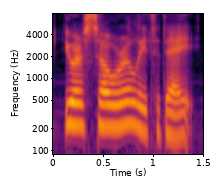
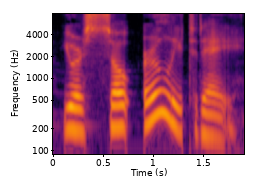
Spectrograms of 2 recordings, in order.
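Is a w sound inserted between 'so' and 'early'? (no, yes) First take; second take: yes; no. First: A w glide links 'so' into 'early'. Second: No w glide comes between 'so' and 'early'. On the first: "所以中间会加上一个w 的半元音" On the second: "你可以选择不加这个音"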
